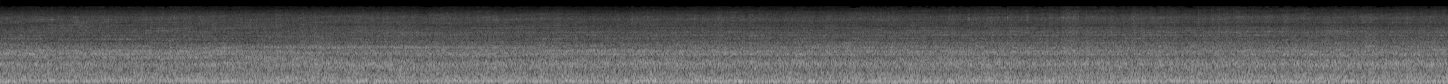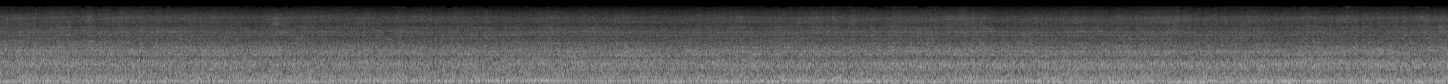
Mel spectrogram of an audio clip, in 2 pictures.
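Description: Hopper cars of a BNSF freight train rolling past, with a steady, even noise of steel wheels on the rails.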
